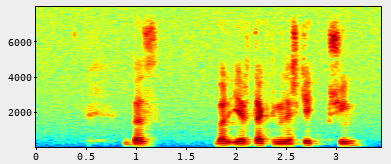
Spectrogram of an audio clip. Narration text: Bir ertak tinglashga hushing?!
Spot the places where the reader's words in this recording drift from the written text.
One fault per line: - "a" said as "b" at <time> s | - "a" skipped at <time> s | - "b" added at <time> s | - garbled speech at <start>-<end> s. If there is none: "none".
none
